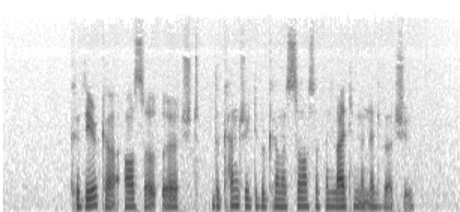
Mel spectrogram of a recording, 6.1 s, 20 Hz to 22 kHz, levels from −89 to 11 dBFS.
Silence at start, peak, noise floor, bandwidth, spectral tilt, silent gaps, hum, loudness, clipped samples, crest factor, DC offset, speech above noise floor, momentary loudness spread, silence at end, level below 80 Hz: 0.95 s; -8 dBFS; -63 dBFS; 15.5 kHz; -6 dB/octave; none; none; -27 LUFS; under 0.1%; 20 dB; under 0.1%; 37 dB; 11 LU; 0.65 s; -58 dBFS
